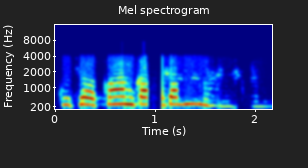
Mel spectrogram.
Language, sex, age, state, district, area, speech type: Maithili, female, 30-45, Bihar, Saharsa, rural, conversation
